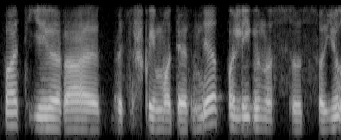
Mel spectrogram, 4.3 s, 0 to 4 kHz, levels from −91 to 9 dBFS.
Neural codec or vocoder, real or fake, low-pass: codec, 16 kHz, 4 kbps, FunCodec, trained on Chinese and English, 50 frames a second; fake; 3.6 kHz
